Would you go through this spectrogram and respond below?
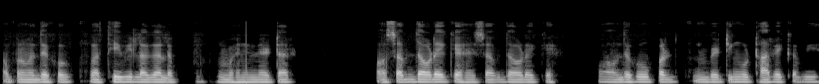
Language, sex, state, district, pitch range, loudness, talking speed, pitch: Magahi, male, Bihar, Gaya, 110-115 Hz, -21 LUFS, 145 wpm, 110 Hz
